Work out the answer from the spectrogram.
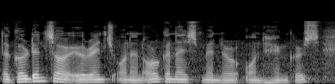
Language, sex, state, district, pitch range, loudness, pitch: English, male, Nagaland, Dimapur, 100-120 Hz, -18 LUFS, 110 Hz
